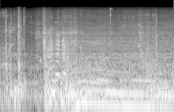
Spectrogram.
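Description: A vehicle engine rumbles low and steady throughout, with a few clicks and faint background noise but no animal calls.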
